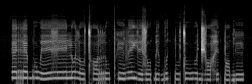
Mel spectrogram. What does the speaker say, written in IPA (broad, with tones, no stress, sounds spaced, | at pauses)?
ɛ˦ r ɛ˦ b ʊ˦ w eː˨˦ ɣ eː˦ n ʊ˦ l o˨ tʰ ɔ˨ r u˨ pʰ ĩ˨ v e˦ j e˨ z o˨ ɓ e˨ ɡʷ i˦ k͡p u˨ t u˦ w ʊ˦ d͡ʒ ɔ˨ h ɪ˦ k͡p ɔ˨ b ĩ˦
